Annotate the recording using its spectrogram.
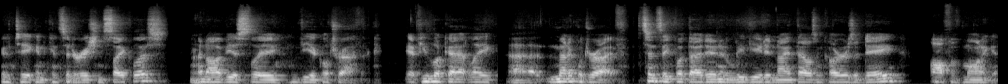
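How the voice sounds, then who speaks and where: Speaking fairly quickly with a Canadian accent, a man at a medium pitch sounds somewhat breathy and keeps a fairly even intonation. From Peterborough, Ontario, Canada. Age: 30s. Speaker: municipal election candidate. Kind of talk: radio interview. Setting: radio studio.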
